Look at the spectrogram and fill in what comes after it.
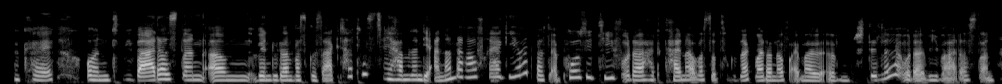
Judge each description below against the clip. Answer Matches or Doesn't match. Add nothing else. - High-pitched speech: Matches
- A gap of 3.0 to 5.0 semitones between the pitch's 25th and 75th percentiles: Matches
